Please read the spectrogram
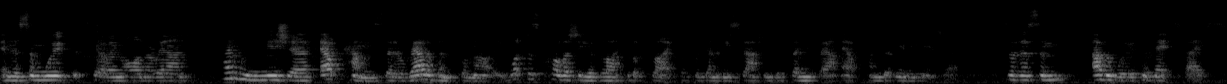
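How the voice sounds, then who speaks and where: A woman in a New Zealand accent, fairly quick, with big swings in loudness. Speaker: health researcher. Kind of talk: presentation at research forum. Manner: fast.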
